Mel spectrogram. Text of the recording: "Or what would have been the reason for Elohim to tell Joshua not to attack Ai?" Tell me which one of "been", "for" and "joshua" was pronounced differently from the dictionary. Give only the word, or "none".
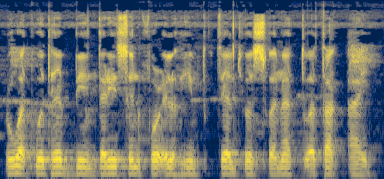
joshua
